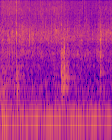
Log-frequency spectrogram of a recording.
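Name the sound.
sautéing onion, tomato and garlic in a pan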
